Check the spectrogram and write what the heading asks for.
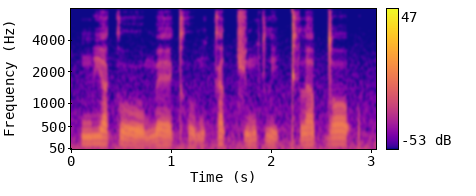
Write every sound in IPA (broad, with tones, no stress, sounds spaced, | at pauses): m i˧ a̯ k oː˨˩ m ɛː˧ kʰ o˩˦ m k a˥˩ t̚ t͡ɕ o˦˥ m k l i˨˩ t̚ kʰ l a˦˥ p̚ d ɔ˥˩ ʔ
